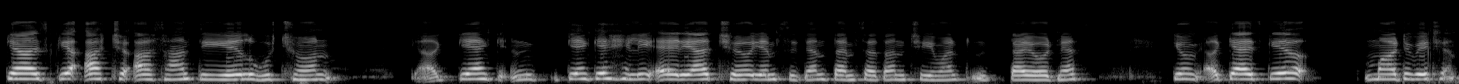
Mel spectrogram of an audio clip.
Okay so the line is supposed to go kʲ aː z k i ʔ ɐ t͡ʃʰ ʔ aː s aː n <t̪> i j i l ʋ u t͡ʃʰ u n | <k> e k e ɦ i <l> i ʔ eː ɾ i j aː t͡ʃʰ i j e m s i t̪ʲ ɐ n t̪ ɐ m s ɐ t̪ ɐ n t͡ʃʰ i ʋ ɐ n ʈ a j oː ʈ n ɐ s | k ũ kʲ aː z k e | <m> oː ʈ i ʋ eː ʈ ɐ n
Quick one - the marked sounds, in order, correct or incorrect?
correct, correct, correct, correct

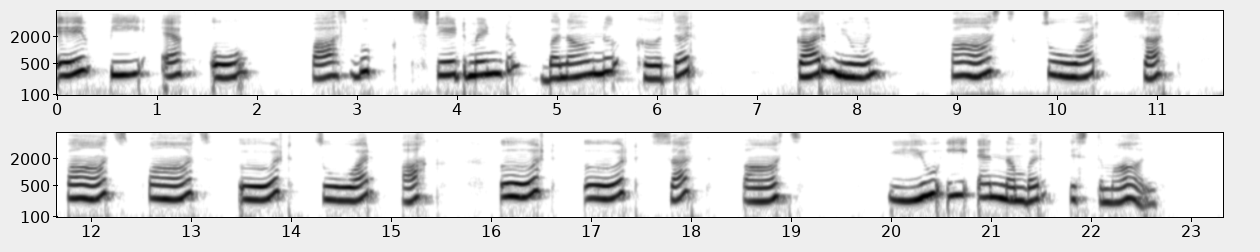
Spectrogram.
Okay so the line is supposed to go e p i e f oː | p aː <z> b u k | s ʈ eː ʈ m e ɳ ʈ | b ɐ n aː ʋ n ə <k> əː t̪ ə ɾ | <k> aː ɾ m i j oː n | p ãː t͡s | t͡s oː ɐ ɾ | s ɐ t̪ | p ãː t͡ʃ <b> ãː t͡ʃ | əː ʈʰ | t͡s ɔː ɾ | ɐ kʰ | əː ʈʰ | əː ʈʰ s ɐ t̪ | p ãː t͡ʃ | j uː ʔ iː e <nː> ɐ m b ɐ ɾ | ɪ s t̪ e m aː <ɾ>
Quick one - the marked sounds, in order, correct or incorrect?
incorrect, incorrect, correct, incorrect, correct, incorrect

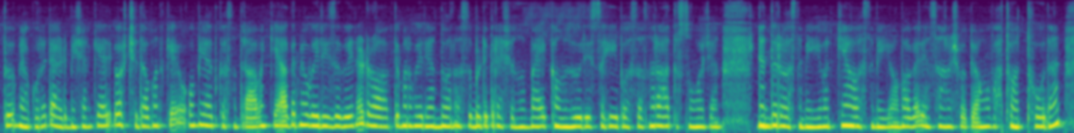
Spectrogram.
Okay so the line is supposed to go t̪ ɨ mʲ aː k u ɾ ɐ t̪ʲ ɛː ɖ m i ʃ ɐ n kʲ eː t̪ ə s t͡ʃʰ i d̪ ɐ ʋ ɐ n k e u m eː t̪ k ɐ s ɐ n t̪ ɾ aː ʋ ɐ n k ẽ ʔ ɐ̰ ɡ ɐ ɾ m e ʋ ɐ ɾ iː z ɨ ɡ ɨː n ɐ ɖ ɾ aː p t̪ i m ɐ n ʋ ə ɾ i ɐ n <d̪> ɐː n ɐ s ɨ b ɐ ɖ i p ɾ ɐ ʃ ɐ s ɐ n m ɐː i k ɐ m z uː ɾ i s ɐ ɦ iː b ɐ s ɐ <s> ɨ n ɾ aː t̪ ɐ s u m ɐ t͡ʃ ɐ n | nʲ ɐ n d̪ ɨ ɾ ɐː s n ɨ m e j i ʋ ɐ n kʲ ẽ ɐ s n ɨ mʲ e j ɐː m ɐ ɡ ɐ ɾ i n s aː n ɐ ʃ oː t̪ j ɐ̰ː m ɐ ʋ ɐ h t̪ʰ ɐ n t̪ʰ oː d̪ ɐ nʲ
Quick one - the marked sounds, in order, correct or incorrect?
correct, correct

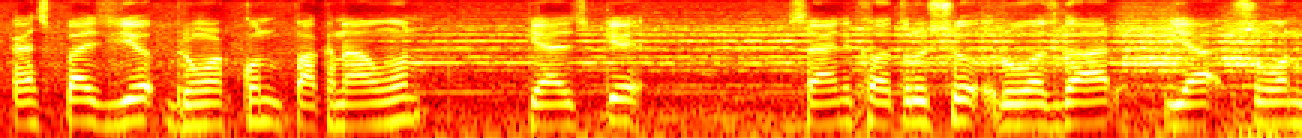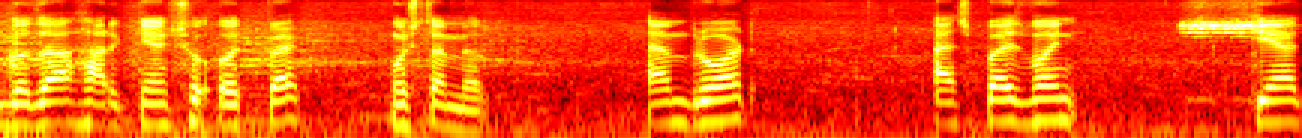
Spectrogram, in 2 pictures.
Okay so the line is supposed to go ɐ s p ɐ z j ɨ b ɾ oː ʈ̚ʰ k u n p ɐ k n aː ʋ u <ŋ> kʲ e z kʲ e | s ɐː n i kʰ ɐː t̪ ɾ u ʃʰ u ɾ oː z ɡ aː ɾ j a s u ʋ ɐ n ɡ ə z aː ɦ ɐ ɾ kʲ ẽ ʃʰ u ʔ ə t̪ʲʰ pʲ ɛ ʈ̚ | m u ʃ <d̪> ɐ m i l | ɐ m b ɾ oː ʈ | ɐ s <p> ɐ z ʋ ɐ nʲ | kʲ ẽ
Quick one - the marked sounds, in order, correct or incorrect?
incorrect, incorrect, correct

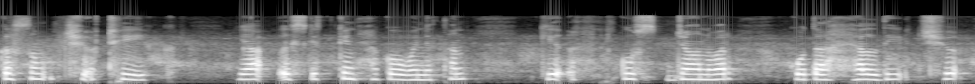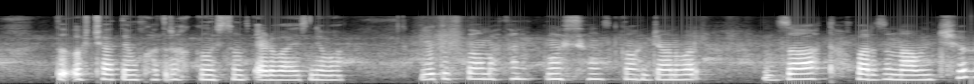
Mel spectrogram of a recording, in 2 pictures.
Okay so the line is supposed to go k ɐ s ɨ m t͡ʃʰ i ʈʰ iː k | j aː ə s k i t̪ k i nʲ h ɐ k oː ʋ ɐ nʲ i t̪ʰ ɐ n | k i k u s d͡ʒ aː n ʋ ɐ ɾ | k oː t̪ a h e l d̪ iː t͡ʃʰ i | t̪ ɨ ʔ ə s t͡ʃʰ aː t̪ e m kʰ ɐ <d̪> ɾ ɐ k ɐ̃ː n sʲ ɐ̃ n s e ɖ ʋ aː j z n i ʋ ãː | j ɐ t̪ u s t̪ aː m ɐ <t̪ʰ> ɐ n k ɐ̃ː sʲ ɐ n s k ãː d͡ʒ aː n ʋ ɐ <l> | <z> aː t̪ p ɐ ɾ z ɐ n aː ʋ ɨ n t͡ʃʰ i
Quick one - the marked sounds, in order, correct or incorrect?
incorrect, correct, incorrect, correct

